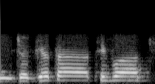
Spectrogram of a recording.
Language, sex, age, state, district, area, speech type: Odia, male, 45-60, Odisha, Jagatsinghpur, urban, conversation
